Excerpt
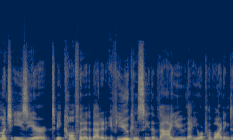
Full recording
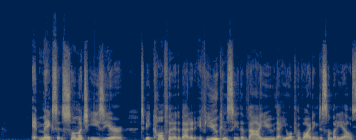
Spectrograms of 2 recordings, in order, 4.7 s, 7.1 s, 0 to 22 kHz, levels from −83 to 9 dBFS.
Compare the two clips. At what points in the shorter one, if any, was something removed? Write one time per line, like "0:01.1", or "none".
0:01.0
